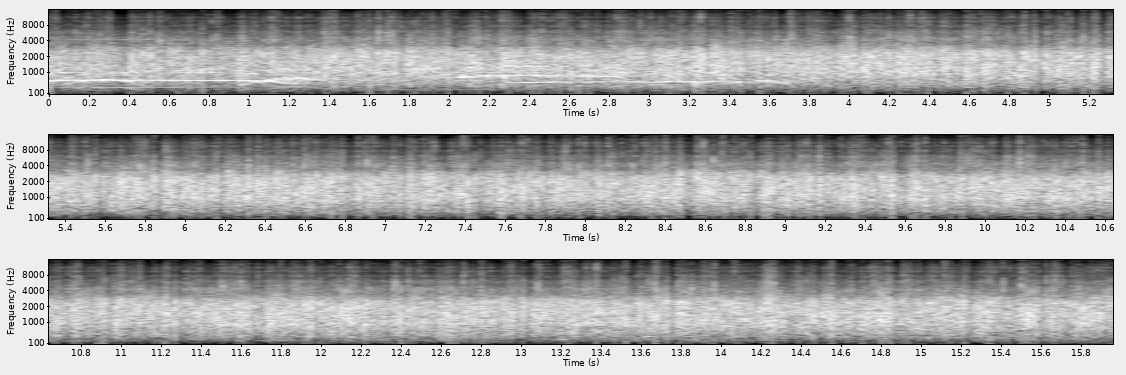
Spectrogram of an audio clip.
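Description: Theatre audience applauding steadily and heavily, with a couple of short voices calling out from the crowd in the first few seconds.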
